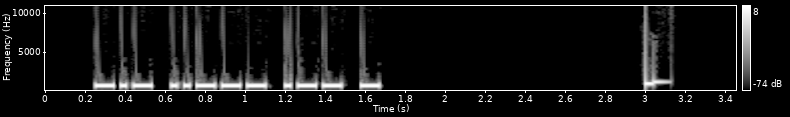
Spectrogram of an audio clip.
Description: Morse code, heard as a keyed tone, about 38 wpm, 700 Hz. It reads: K2WT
